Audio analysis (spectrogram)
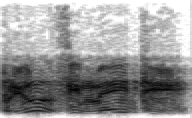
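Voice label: Serbian near waypoint mood med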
